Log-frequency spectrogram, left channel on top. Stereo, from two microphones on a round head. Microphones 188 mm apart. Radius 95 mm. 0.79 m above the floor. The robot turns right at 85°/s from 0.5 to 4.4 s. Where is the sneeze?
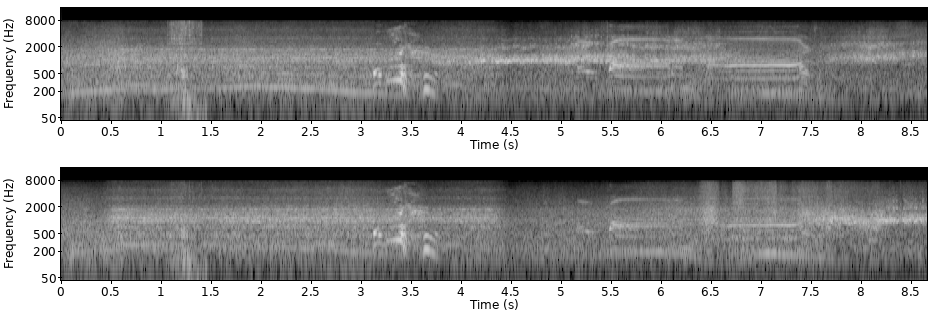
155° left; by 3.8 s 145° right.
